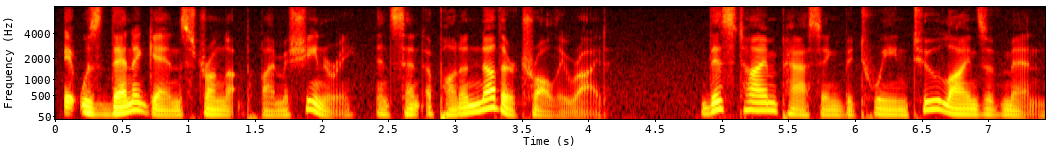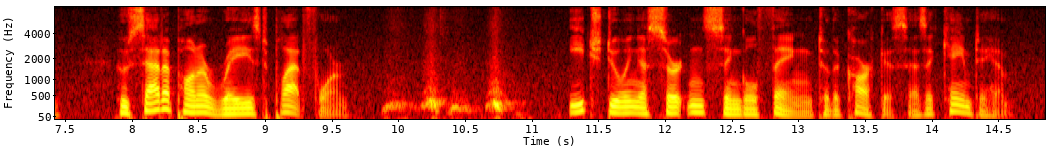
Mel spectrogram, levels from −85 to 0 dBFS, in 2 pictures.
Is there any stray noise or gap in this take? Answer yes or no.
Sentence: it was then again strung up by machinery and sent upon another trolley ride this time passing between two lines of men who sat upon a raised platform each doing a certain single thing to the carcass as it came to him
yes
